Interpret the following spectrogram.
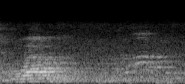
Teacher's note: اوپر والے دانت نیچے ہونٹ کے ساتھ لگاتے ہیں، واو پڑھتے ہیں۔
